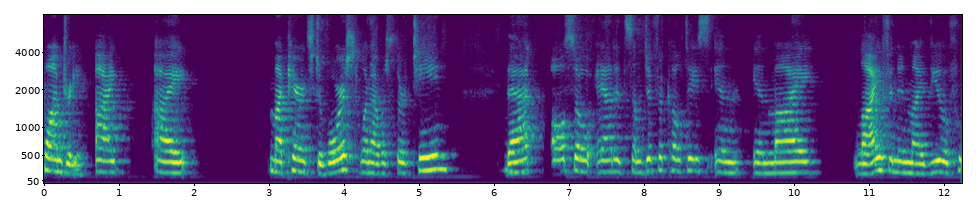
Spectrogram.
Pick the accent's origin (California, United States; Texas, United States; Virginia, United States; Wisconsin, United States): Wisconsin, United States; Milwaukee; I was born in Milwaukee, Wisconsin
